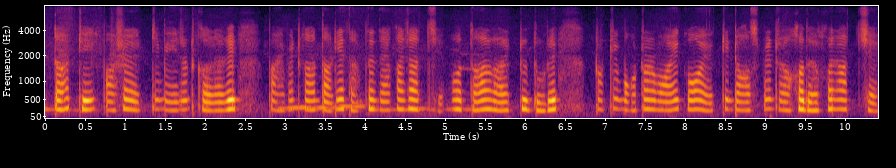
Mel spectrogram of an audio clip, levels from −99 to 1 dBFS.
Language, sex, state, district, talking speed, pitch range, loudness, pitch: Bengali, female, West Bengal, North 24 Parganas, 140 wpm, 225-250 Hz, -20 LUFS, 240 Hz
